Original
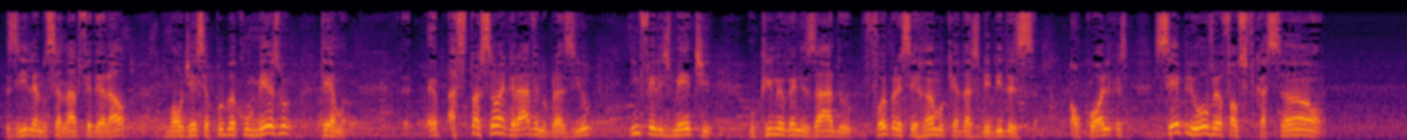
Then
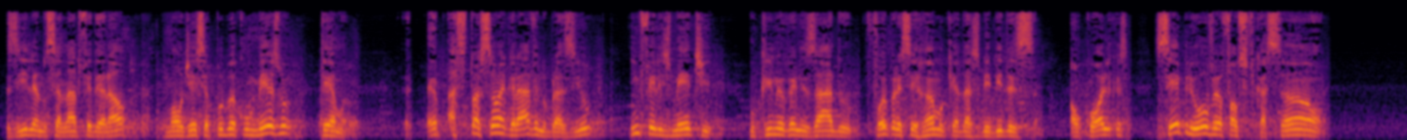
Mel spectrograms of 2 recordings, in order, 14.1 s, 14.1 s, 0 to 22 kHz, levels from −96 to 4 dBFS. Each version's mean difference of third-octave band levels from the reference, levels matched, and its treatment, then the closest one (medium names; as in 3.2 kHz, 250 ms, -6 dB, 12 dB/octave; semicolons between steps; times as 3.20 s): 2.5 dB: gate -35 dBFS, range -14 dB; trim -3 dB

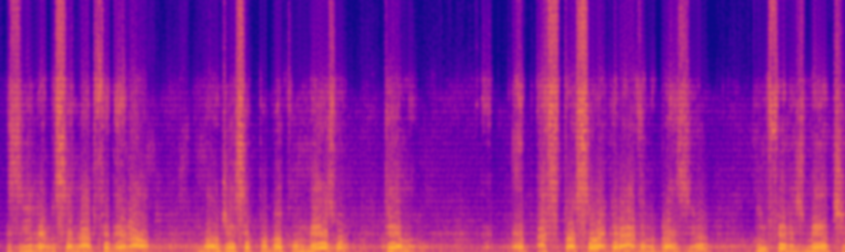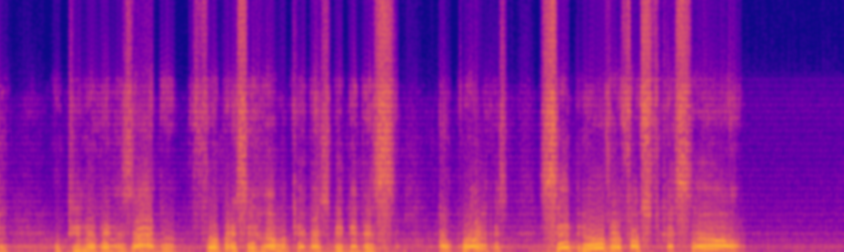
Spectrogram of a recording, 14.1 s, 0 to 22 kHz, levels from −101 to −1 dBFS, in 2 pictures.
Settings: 4.0 dB: comb filter that takes the minimum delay 1.8 ms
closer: first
